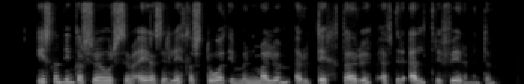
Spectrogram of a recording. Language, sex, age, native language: Icelandic, female, 40-49, Icelandic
